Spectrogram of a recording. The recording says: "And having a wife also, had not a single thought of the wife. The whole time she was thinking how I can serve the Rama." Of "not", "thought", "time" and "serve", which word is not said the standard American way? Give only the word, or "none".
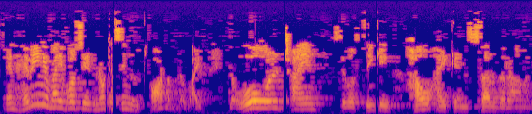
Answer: thought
